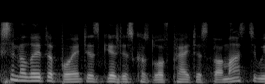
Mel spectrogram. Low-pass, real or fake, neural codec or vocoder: 7.2 kHz; fake; codec, 16 kHz, 0.8 kbps, ZipCodec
